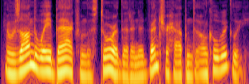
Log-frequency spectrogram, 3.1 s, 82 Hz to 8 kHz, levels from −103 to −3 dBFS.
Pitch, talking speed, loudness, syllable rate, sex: 155 Hz, 310 wpm, -15 LUFS, 8.4 syllables/s, male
